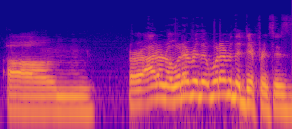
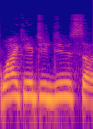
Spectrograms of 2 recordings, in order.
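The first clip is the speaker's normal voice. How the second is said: yelling at them; 8 semitones higher than usual. Retold or imitated. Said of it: "he's yelling at them".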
